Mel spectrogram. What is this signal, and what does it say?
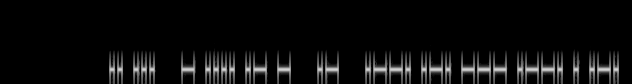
Morse code, heard as a keyed tone, about 30 wpm, 700 Hz. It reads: IS THAT A PROPER
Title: Sentences from Top 1100 Words 30wpm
